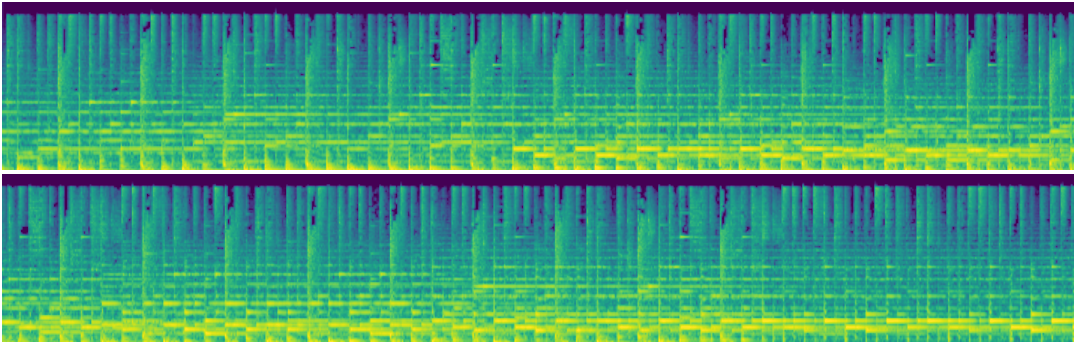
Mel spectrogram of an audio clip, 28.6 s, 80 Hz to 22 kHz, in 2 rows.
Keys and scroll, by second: 5.4 v, 7.7 a, 12.9 ctrl+z, 24.9 i, 26.0 v, 27.3 i.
